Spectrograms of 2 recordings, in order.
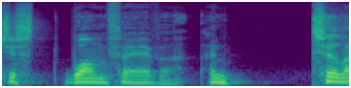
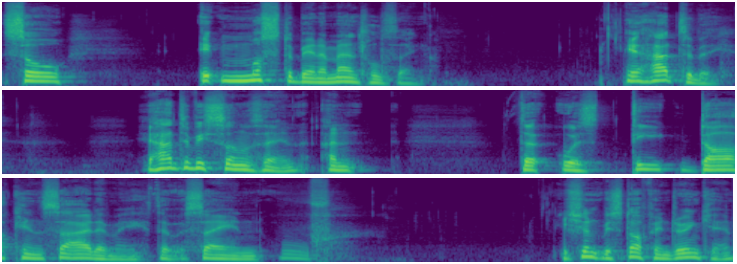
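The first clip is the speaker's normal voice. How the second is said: emotional, choked up, voice catching, struggling through words. Recalling a hard time before a parent's hospital visit, choked up. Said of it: "I was getting a bit choked up".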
